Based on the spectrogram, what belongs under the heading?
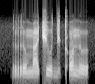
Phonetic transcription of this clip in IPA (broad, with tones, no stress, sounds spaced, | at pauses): r ʊ˨ m a˨ t͡ʃ u˦˨ d ɪ˨ kʼ ɔ˦ n ʊ˨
